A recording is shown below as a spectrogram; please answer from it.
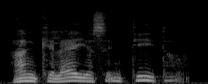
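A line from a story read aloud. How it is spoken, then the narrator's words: With a deep sigh. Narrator (Italian): disse Arnoux mandando un gran sospiro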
